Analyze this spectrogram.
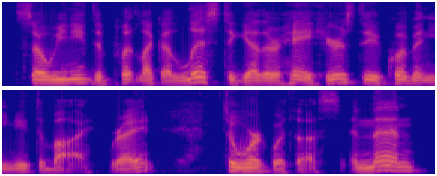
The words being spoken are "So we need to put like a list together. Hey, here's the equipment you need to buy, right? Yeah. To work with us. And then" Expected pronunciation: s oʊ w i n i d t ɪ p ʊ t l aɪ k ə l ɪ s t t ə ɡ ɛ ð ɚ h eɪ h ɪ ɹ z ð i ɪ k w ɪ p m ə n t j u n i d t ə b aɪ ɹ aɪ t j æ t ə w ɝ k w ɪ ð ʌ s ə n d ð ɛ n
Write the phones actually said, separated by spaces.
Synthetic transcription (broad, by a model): s oʊ w i n i d t ɪ p ʊ t l aɪ k ə l ɪ s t t ə ɡ ɛ ð ɚ h eɪ h ɪ ɹ z ð i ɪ k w ɪ p m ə n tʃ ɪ n i d t ə b aɪ ɹ aɪ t t ə w ɝ k w ɪ ð ʌ s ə n ð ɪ n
